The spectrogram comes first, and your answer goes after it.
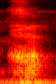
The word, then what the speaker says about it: خاء: இதடைய உச்சரிப்பு வந்து தொண்டையை அந்த காரி சொல்லணும். ஹா ஹா அந்த நம்ம சளி நம்ம பிடிச்சுக்கிருச்சு. அந்த காரி துப்புற மாதிரி துப்புவோம்ல அந்த சளி இதுல அதுபோல அந்த காரல் சவுண்டு அந்த தொண்டை தொண்டையில வரணும்.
